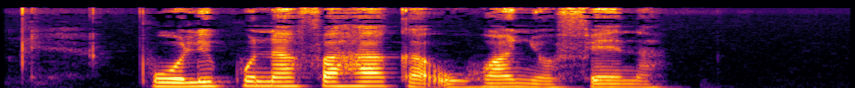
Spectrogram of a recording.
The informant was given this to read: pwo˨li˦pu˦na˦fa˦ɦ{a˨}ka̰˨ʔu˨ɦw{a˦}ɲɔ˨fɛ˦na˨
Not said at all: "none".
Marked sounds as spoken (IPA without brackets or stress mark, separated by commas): a˦, a˦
